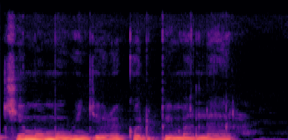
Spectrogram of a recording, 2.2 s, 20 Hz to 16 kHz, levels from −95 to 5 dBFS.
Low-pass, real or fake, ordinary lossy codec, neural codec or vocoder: 14.4 kHz; fake; none; vocoder, 44.1 kHz, 128 mel bands every 512 samples, BigVGAN v2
